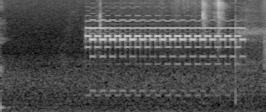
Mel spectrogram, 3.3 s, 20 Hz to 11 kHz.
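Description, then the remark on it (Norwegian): An apartment intercom doorbell for flat 403 rings with a steady, warbling electronic tone lasting about two seconds, following a moment of low background noise. No one speaks. “Her er det bare å ringe på.”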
